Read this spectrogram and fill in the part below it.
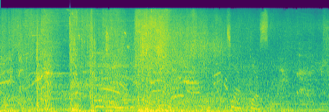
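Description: Magic spells whoosh and crackle in a fast video game battle.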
